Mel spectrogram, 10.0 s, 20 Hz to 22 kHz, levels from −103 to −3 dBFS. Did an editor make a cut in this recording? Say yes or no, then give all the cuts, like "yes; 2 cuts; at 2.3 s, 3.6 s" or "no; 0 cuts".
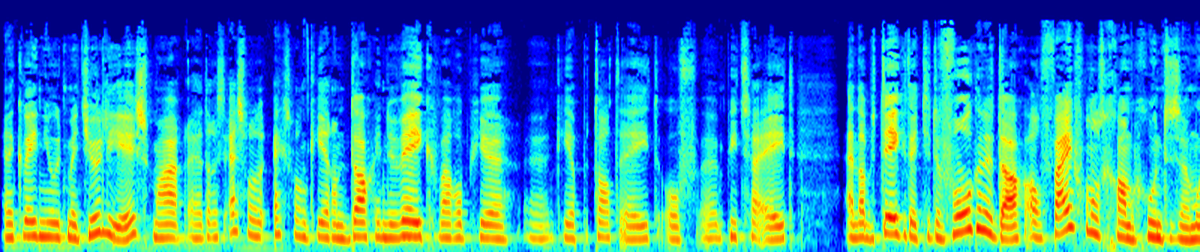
no; 0 cuts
